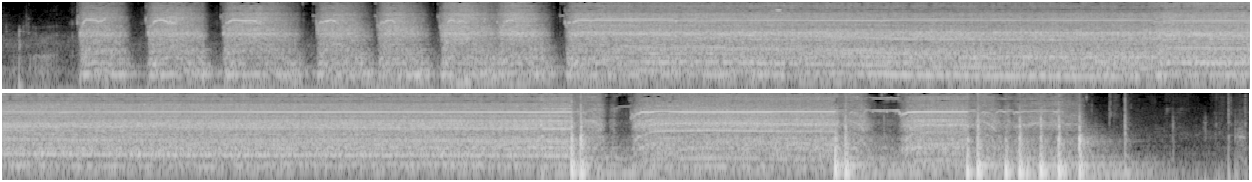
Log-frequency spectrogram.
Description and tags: drilling a screw into wood
Using a drill to put a screw into wood with screw resisting at the end.
wood, electric, workshop, drill, drilling, screw, tools, screwing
